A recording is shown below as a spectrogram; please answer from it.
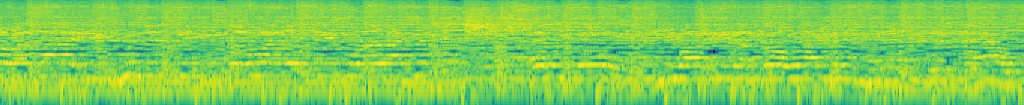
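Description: A rock band playing a song live, with drum kit and a singer singing into a microphone.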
